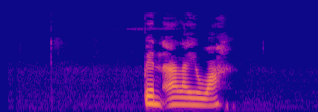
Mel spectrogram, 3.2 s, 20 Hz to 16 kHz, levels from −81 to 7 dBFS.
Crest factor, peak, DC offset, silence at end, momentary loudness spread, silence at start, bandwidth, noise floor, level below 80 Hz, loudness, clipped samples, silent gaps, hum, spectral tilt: 20 dB; -6 dBFS; under 0.1%; 0.9 s; 9 LU; 1.45 s; 11 kHz; -67 dBFS; -72 dBFS; -21 LUFS; under 0.1%; none; none; -6.5 dB/octave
